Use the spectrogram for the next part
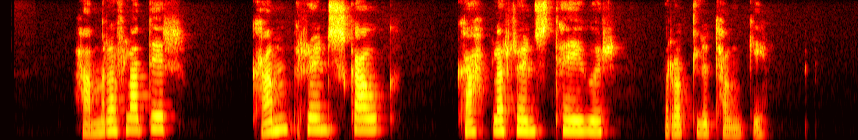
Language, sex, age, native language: Icelandic, female, 30-39, Icelandic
